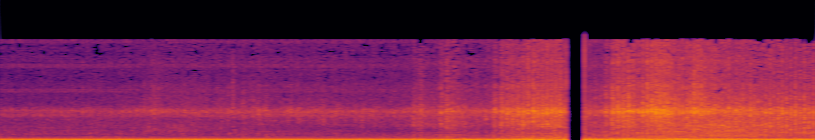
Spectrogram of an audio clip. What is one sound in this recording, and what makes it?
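A quad bike's engine rumbles close by.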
